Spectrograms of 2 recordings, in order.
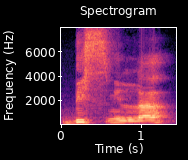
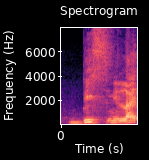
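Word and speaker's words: بسم الله: Oke bismillah dari sini bismillah Ba Itu bukan gitu cara bacanya bukan bismillah tapi bismillah karena ba itu saya tulis di sini sudah memiliki sifat jahr bukan Hames kalau Hames itu mengalir nafasnya jadi Bismillah lah kalau cara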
